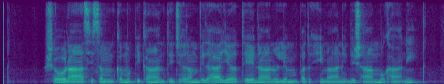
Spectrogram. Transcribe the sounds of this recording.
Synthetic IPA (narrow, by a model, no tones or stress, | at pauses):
ʃoːɽaːsisɐmkɐmɐpikaːnt̪id͡ʒʱɐɾɐmʋid̪ʱaːjɐt̪eːnaːnuljɐmpɐt̪iːmaːnid̪iʃaːmːukʰaːni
